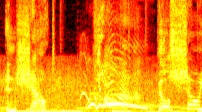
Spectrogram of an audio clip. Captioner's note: cheering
